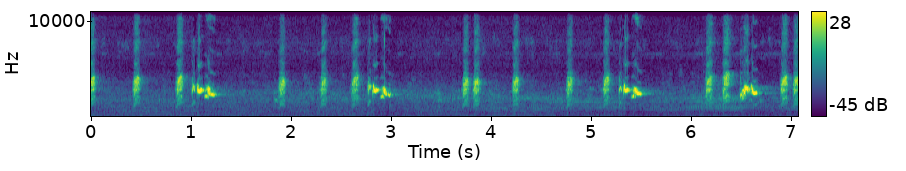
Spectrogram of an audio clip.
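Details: Insistent sooty-headed bulbul song for provoking rivals and luring birds: high clicking notes repeated at uneven intervals, with short bright twitters recurring about every one and a half seconds.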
